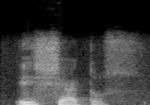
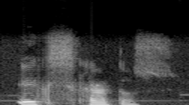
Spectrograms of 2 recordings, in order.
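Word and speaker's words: ἔσχατος: La palabra griega para referirse a final se pronuncia aproximadamente, perdone la fonética, pero yo no sé hablar este idioma, pero así que lo más cercano es chatos.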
